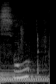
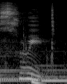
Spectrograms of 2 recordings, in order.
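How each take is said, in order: First: The word sounds like 'suit'. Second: The word sounds like 'sweet'. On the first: The speaker calls it wrong. "സൂട്ട് അല്ല" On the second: The speaker calls it right. "സ്വീറ്റ് എന്നാണ് pronounce ചെയ്യുക"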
